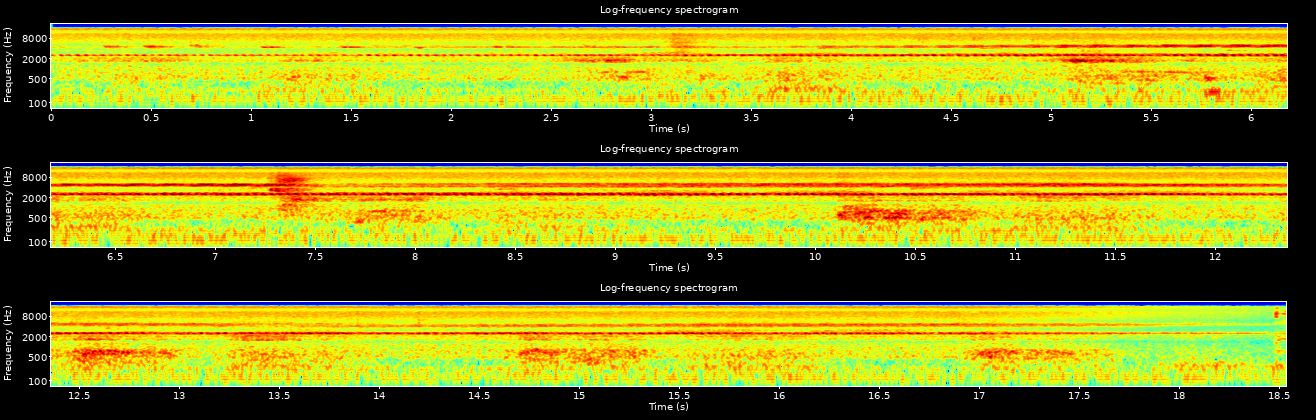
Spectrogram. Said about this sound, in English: now I can kind of grow these crickets into the space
